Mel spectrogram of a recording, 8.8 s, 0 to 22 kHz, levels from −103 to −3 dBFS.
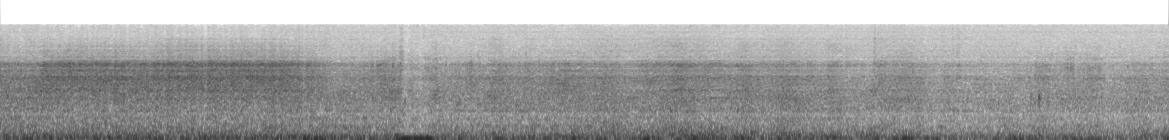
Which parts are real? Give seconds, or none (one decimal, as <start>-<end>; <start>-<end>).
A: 0.0-4.2; 7.6-8.8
